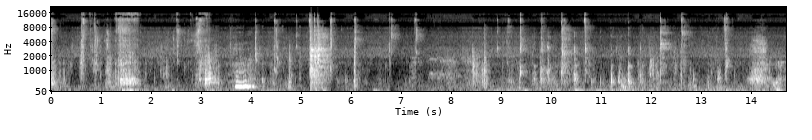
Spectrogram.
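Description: Close-miked eating sounds: noodles slurped in a few loud bursts, then chewing with a steady string of wet mouth clicks and smacks.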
